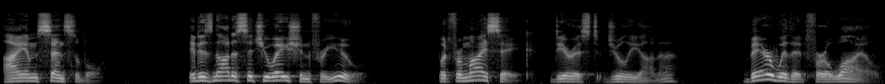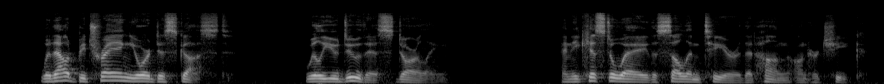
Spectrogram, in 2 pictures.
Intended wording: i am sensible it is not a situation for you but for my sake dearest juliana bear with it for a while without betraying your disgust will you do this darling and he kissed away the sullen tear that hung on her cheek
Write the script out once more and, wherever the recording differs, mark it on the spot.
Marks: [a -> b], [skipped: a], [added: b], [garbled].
i am sensible it is not a situation for you but for my sake dearest juliana bear with it for a while without betraying your disgust will you do this darling and he kissed away the sullen tear that hung on her cheek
